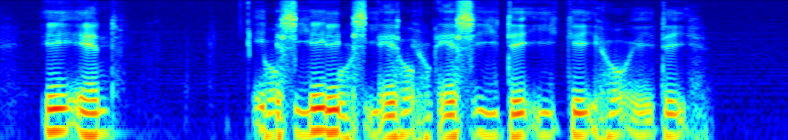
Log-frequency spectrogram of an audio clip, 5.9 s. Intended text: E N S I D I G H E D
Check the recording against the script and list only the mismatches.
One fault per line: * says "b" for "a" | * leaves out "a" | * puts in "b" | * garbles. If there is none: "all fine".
* garbles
